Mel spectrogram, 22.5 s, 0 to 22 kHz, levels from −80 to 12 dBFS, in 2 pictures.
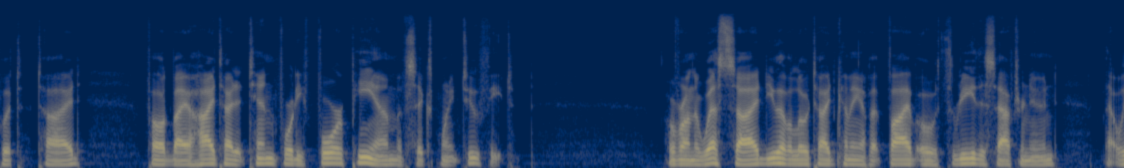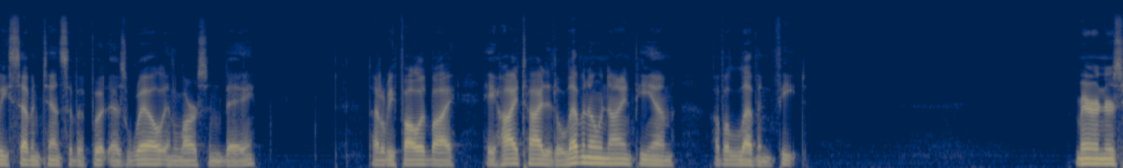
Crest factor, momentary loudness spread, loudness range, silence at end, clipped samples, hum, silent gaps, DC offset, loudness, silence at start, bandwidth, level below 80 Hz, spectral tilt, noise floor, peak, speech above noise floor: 18 dB; 12 LU; 7 LU; 0 s; under 0.1%; none; none; under 0.1%; -23 LUFS; 0 s; 15 kHz; -52 dBFS; -7 dB/octave; -70 dBFS; -6 dBFS; 48 dB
